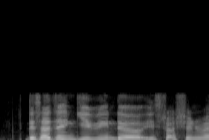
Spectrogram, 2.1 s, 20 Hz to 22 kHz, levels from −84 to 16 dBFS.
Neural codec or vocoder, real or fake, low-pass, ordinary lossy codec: vocoder, 44.1 kHz, 128 mel bands every 512 samples, BigVGAN v2; fake; 7.2 kHz; none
